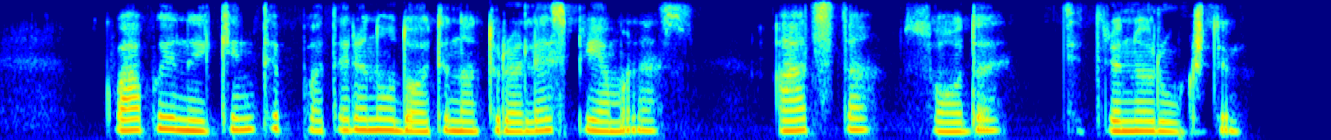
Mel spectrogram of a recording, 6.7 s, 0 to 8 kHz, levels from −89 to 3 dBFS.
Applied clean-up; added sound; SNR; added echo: neural mask model Resemble Enhance denoiser.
